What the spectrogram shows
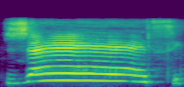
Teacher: o Jé ficou bem forte, ele ficou mais longo na palavra? Jéssica. Então, o Jé é o mais forte. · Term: sílaba tônica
